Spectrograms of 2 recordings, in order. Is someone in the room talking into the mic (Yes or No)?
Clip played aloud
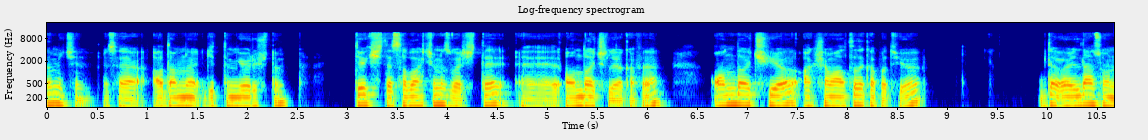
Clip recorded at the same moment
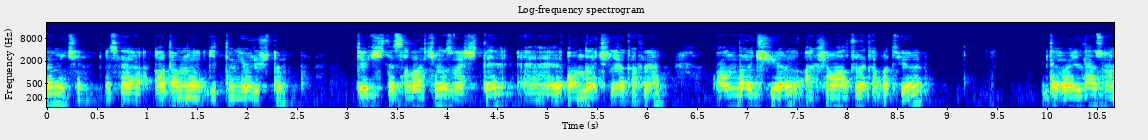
No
